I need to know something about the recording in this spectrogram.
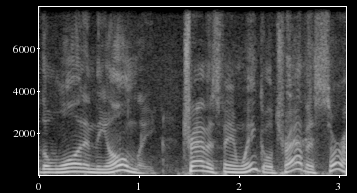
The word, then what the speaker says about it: Travis Van Winkle: my last name and they'll forget the van and they say well hello Mr Winkle or Travis Winkle and I there's always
